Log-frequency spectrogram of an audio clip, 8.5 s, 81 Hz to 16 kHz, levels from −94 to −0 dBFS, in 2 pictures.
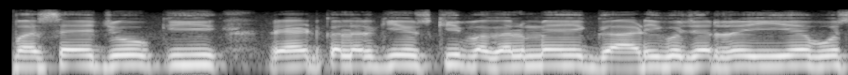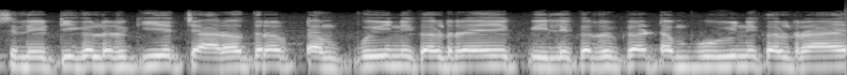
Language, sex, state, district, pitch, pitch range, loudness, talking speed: Hindi, male, Chhattisgarh, Bastar, 155 Hz, 150-160 Hz, -15 LUFS, 260 wpm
